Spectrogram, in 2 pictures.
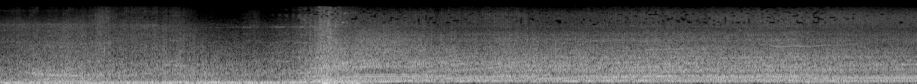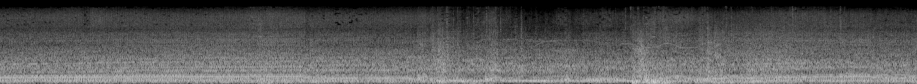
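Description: A car engine roars loudly and revs up through the gears.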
